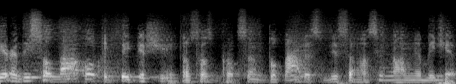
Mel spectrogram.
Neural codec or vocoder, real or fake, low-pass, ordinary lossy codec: codec, 44.1 kHz, 0.9 kbps, DAC; fake; 14.4 kHz; MP3, 96 kbps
